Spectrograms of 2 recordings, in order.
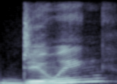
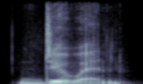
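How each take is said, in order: First: The word ends with a g sound. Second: The word ends without a g sound.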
